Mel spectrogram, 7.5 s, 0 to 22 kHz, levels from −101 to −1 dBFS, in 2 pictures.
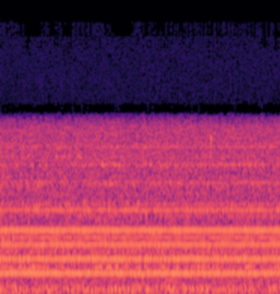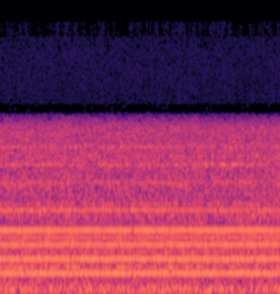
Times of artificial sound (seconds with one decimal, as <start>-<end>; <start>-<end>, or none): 0.0-1.9; 4.0-5.5; 6.0-7.5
